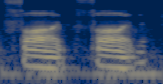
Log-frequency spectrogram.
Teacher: I've written it with an AW instead of an AA. So now the Saad is like the Seen, is like the S, English S, but you open wide.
